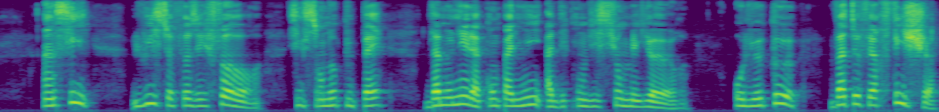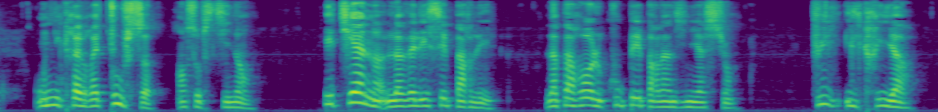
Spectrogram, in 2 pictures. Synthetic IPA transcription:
ɛ̃si | lɥisəfəzɛfɔʁ | silsɑ̃nɔkʲypɛ | d̪amənelakɔ̃paɲiʔad̪ekɔ̃d̪isjɔ̃mejœʁ | oljøkə | vat̪əfɛʁfiʃ | ɔ̃nikχɛvʁɛt̪us | ɑ̃sɔpst̪inɑ̃ | et̪jɛnlavɛlesepaʁle | lapaʁɔlkʰupepaʁlɛ̃d̪iɲasjɔ̃ | pɥiːlkχija

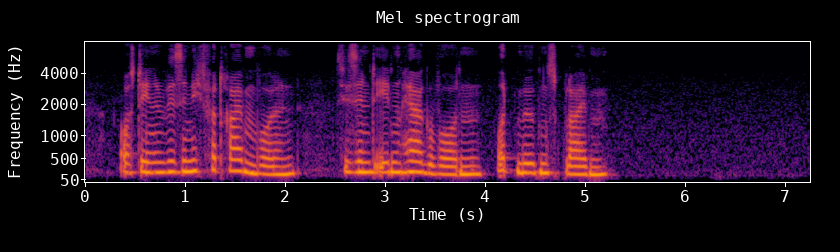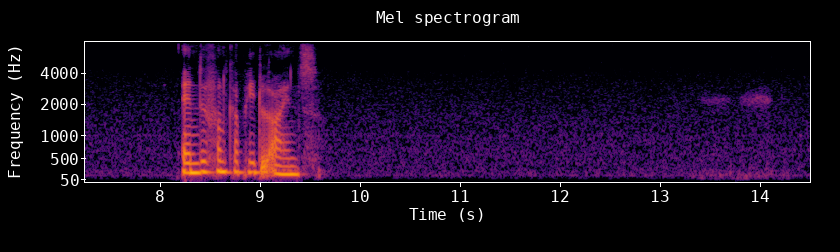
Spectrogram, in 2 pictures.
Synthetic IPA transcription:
ʔaʊsd̥eːnənviːɐziːnɪçtfɛɐtʁ̥aɪbm̩vɔlən | z̥iːzɪntʔeːbm̩ɦɛɐɡəvɔɐdn̩ʔʊntmøːɡŋ̩sb̥laɪbm̩ | ʔɛndəfɔnkʰapʰitl̩̰ʔaɪns

